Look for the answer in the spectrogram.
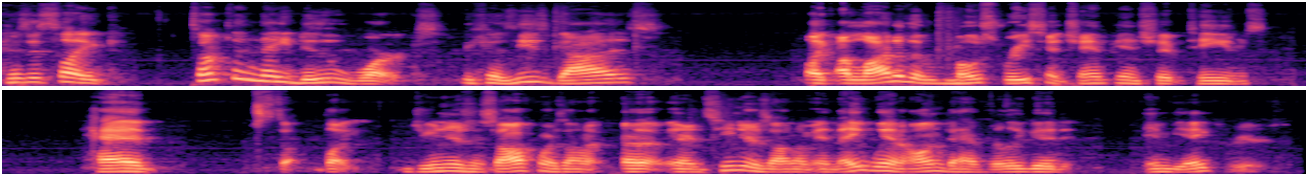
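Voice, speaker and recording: A man's voice: medium pitch, normal speed, husky. A young man with a Southern US accent hosting a casual podcast, talking sports with emphatic, profane remarks and stammered restarts. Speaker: podcast host. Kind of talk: casual chat.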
